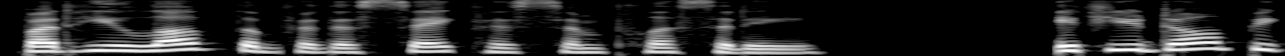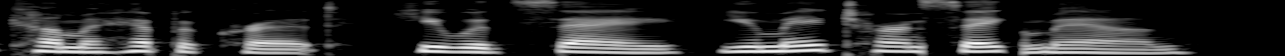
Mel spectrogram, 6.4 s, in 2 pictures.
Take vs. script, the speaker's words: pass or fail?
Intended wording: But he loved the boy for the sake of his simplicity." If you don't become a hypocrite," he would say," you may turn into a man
fail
